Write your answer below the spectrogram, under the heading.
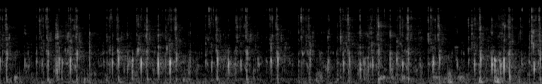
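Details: Pit Bull dog eating raw quails on a raw (BARF) diet, recorded close up: dense wet crunching and snapping, irregular bursts of bone-cracking clicks with brief pauses and soft smacking between bites.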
